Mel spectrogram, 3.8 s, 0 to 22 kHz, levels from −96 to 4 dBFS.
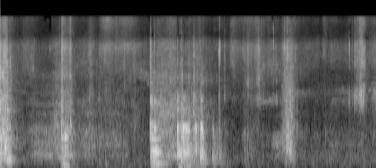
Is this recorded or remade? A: recorded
